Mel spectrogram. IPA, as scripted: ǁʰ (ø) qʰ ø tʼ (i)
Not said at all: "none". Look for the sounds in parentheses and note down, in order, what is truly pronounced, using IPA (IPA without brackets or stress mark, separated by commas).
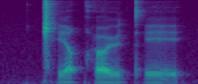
e, e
